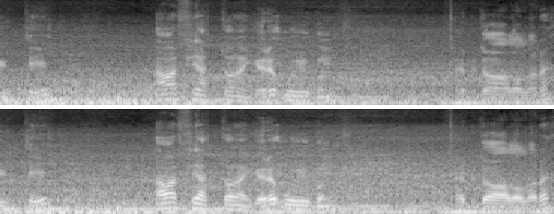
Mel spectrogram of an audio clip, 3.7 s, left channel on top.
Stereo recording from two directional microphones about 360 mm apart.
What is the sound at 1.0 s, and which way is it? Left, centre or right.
Speech, centre.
